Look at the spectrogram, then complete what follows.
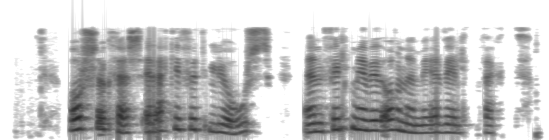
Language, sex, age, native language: Icelandic, female, 40-49, Icelandic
